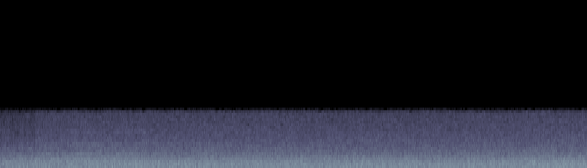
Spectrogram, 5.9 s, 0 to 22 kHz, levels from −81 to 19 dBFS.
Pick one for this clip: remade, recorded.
recorded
